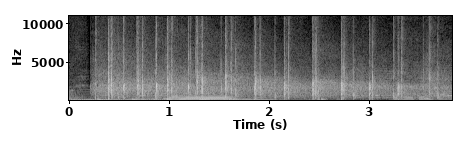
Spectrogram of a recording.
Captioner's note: applause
